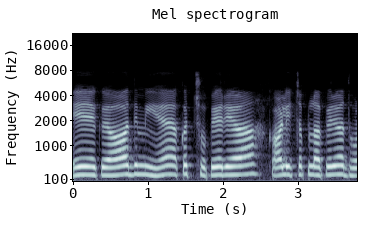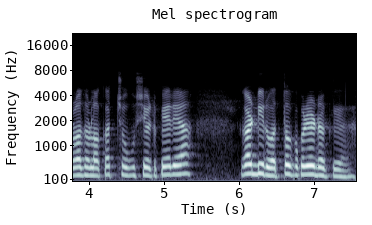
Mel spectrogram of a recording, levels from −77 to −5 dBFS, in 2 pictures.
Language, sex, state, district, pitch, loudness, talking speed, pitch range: Rajasthani, female, Rajasthan, Churu, 225 Hz, -16 LUFS, 150 wpm, 210-235 Hz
